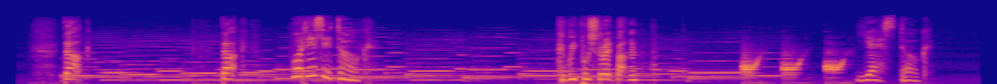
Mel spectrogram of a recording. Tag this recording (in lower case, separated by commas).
music, speech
